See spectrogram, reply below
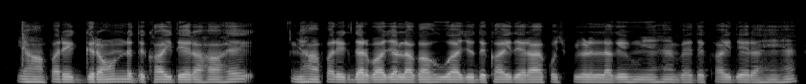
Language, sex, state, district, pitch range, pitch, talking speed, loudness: Hindi, male, Bihar, Purnia, 115-120 Hz, 115 Hz, 225 wpm, -26 LUFS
